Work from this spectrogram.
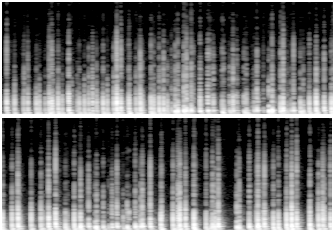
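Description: Long nails on both hands rapidly tap the glass screen of an iPad lying flat in a pink case. About forty dry, short clicks land in quick, uneven bursts, each dying away almost instantly, with a mid-range tone and little high-end brightness.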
